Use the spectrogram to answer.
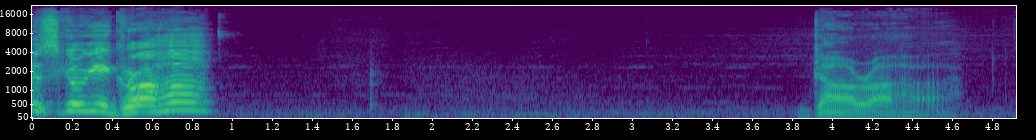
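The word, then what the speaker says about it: G'raha: Gara would actually be how you say it.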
